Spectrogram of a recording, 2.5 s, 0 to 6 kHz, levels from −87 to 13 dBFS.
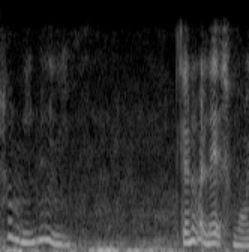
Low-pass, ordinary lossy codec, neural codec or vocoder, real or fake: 5.4 kHz; none; codec, 16 kHz, 2 kbps, FreqCodec, larger model; fake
